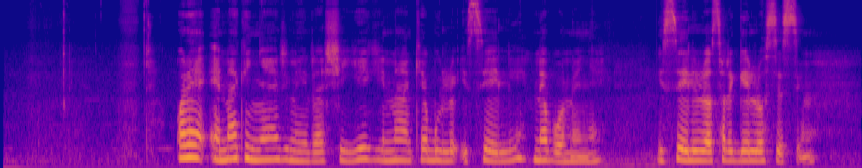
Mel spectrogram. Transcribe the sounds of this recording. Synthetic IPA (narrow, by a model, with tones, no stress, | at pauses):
ɔ˦ɾɛ˦ʔɛ˨na˦ki˨ɲa˦ti˨ni˨ɾa˨ʃi˨je˦ki˨na˦kja˦ɓwi˨lɔ˨ʔi˨se˦˨li˦nɛ˦pɔ˨nɛ̰˨ɲɛ˨ | i˨se˦˨li˦lwa˨sa˦ɾɡɛ˦lɔ˦si˨si˨n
